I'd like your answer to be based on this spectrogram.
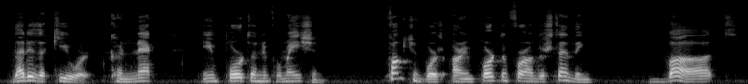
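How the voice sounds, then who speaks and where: Young man, slightly high voice, explaining. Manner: explains step by step and acts out example phrases. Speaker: student presenting a course review. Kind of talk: spoken exam review lesson.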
